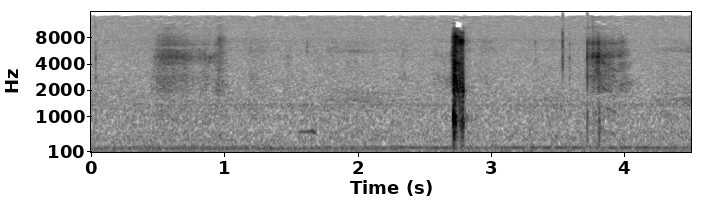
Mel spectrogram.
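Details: Hiccups: a single sharp, abrupt hiccup in a quiet room, with a fainter catch about a second later.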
